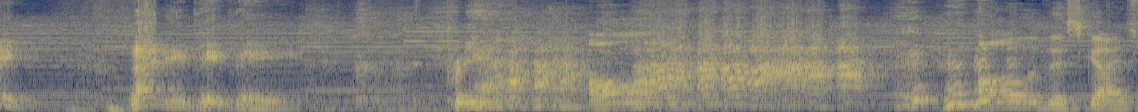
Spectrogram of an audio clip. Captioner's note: laughs maniacally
